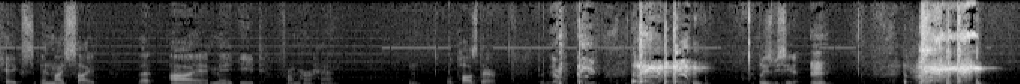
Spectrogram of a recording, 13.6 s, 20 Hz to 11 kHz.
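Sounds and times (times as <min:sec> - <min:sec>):
speech: 0:00.0 - 0:04.6, 0:05.4 - 0:07.6, 0:10.1 - 0:11.2, 0:12.0 - 0:13.1
person coughing: 0:07.2 - 0:09.5, 0:10.8 - 0:11.1, 0:12.0 - 0:13.3.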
